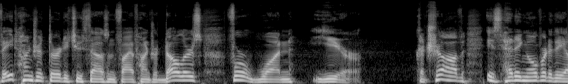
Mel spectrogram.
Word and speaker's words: Tkachyov: is spelling his name vladimir ketchuv which is a lot more accurate as to how the russian guys and the khl broadcast pronounce his name but the contract is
